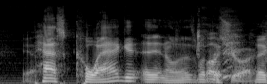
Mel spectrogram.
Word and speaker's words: Pascoag: Pascoag, you know that's what they're calling it. Some people say it Pasco without the uh without the G. And that's a mistake.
